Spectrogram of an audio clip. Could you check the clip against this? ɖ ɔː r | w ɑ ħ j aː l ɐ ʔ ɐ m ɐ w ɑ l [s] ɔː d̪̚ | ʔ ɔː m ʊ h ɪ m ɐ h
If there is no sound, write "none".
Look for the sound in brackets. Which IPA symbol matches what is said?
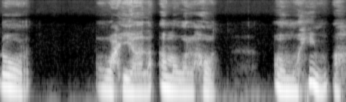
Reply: ħ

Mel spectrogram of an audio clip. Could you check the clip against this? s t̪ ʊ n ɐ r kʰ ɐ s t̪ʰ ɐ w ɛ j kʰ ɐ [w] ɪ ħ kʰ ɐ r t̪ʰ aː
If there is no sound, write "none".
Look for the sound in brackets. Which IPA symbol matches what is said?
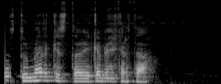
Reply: b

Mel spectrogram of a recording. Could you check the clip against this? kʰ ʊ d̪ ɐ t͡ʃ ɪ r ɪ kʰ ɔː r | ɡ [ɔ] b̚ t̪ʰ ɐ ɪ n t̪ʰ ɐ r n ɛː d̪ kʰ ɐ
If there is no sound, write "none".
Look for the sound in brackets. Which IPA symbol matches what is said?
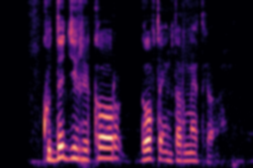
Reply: ɔː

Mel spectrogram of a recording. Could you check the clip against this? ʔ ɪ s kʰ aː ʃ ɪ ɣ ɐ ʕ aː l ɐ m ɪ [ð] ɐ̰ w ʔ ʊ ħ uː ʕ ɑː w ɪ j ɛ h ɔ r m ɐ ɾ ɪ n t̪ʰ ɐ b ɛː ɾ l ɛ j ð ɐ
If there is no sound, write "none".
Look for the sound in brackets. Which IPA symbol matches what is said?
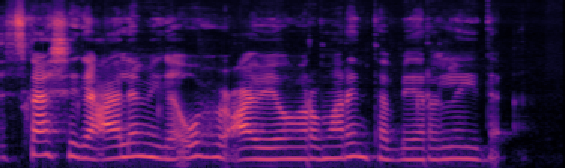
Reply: ɣ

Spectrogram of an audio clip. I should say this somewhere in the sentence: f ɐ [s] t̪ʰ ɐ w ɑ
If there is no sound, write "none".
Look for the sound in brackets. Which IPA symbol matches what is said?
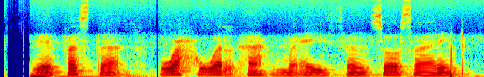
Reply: s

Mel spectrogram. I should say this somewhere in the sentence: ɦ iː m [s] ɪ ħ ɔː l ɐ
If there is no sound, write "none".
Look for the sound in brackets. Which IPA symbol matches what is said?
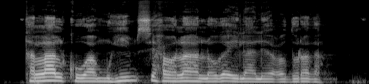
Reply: s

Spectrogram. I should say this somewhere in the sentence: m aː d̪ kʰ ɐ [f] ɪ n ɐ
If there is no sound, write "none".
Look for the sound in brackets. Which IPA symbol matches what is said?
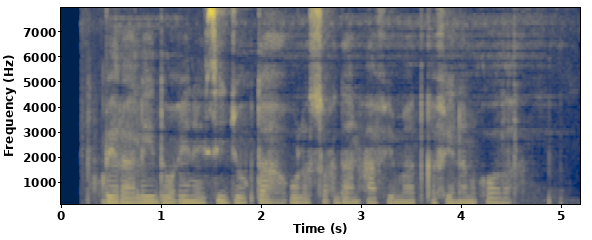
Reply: f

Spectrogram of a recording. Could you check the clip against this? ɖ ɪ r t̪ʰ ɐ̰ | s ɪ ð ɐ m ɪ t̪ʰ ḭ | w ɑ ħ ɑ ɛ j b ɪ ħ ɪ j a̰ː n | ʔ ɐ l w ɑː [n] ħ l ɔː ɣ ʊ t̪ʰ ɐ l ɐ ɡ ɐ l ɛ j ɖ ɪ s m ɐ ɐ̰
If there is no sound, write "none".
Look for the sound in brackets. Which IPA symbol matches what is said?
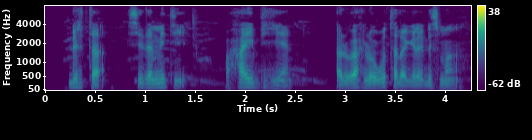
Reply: none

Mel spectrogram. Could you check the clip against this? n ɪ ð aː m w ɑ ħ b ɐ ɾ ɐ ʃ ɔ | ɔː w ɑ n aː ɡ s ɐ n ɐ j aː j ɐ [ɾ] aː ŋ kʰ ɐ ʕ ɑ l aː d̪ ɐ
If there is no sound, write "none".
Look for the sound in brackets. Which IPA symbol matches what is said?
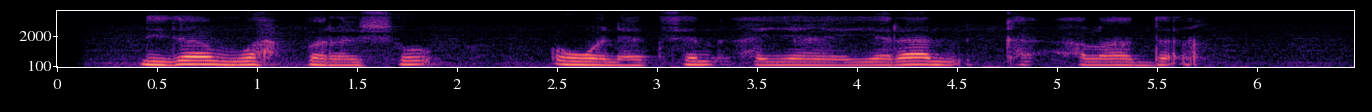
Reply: ɾ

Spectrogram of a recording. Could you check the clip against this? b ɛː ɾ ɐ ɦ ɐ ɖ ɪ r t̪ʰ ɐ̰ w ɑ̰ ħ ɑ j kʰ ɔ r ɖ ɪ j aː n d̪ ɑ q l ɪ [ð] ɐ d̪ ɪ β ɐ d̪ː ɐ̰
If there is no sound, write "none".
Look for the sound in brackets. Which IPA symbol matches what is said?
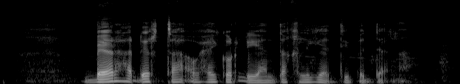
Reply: ɣ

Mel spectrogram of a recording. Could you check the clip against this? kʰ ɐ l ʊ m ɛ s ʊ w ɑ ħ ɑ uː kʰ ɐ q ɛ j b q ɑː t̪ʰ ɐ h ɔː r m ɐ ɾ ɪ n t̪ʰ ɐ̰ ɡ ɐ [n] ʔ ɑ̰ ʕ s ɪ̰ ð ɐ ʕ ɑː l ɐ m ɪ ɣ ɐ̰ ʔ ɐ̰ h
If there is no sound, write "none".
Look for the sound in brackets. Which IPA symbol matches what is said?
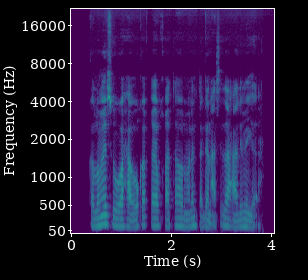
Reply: n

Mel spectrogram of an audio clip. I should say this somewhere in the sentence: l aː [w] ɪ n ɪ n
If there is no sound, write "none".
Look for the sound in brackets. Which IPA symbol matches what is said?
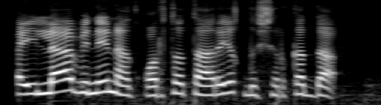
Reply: β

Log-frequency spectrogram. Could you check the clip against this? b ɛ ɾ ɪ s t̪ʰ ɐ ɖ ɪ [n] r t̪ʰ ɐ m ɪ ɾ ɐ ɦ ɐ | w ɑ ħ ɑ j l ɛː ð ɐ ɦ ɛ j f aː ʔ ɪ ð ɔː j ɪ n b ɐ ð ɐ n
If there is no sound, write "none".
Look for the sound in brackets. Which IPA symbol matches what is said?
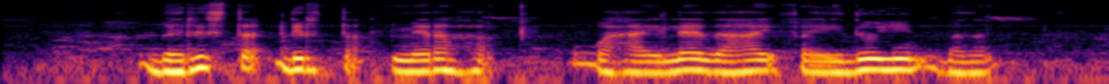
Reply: none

